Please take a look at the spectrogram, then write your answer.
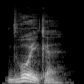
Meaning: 1. two 2. two (out of five), poor; D mark, D grade 3. two, deuce 4. No. 2 (bus, tram, etc.) 5. double, pair (a boat with two rowers) 6. two-piece suit
- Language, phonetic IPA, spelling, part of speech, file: Russian, [ˈdvojkə], двойка, noun, Ru-двойка.ogg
